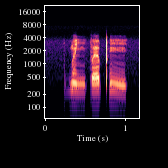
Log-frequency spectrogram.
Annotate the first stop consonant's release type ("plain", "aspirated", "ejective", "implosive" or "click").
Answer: implosive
